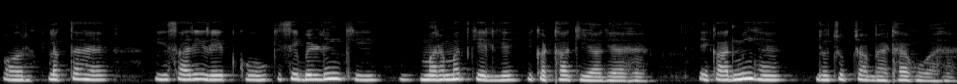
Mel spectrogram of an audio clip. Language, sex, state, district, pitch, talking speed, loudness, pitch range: Hindi, female, Uttar Pradesh, Jyotiba Phule Nagar, 215 Hz, 155 wpm, -17 LUFS, 200-225 Hz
